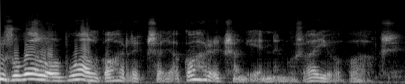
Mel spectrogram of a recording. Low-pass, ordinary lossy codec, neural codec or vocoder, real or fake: 19.8 kHz; none; none; real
